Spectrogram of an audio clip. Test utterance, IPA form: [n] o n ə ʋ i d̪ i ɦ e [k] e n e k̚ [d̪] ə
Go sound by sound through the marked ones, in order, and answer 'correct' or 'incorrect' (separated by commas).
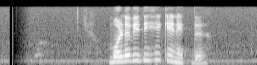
incorrect, correct, correct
